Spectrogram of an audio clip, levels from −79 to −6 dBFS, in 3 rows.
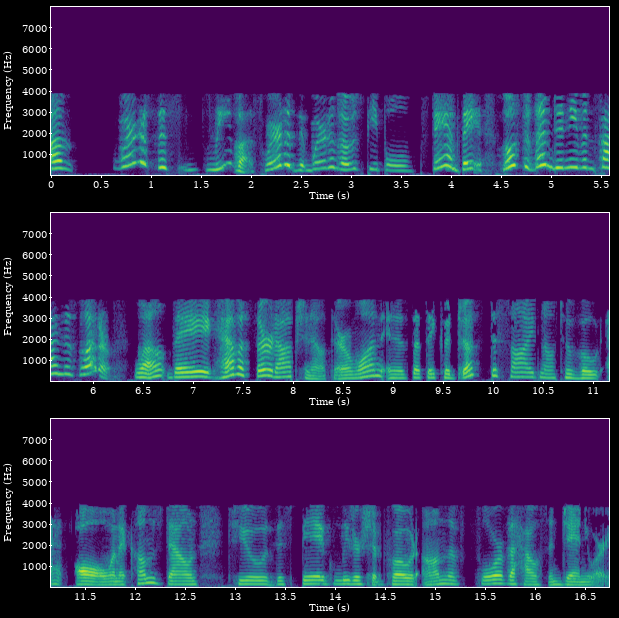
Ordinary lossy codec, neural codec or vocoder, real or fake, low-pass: AAC, 16 kbps; codec, 24 kHz, 0.9 kbps, DualCodec; fake; 7.2 kHz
